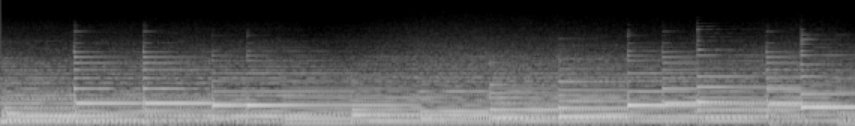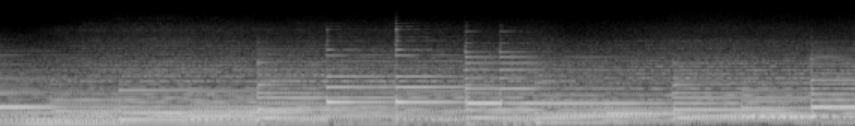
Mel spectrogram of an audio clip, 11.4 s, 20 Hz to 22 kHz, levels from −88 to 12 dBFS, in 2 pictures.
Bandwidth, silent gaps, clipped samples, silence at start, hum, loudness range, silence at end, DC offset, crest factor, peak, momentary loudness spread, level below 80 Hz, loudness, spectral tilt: 9.8 kHz; none; under 0.1%; 0 s; none; 1 LU; 0 s; under 0.1%; 12 dB; -2 dBFS; 3 LU; -38 dBFS; -14 LUFS; -8.5 dB/octave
